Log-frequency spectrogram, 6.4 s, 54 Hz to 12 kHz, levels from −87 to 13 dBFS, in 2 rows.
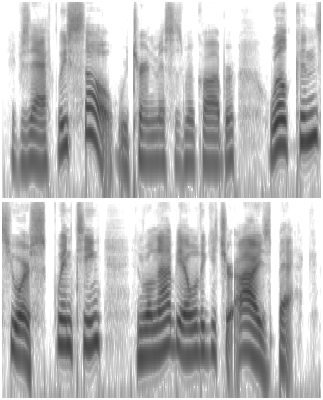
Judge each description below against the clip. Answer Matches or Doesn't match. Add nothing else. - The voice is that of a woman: Matches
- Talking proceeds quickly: Doesn't match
